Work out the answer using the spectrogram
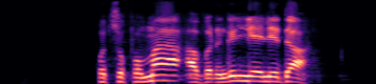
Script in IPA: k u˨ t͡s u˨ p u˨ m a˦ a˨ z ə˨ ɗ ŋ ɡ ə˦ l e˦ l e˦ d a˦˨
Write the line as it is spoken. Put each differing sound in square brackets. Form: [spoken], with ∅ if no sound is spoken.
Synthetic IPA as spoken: k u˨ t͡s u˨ p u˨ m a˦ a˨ [v] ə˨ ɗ ŋ ɡ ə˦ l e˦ l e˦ d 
